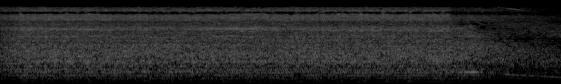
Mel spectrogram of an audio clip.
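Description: Angle grinder grinding the steel end of an exhaust pipe, a steady grind. About four and a half seconds in it is switched off and winds down with a falling whine.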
